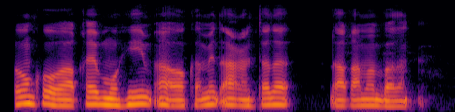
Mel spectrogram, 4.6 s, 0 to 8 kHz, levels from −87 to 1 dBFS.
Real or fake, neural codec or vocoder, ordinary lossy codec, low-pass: real; none; AAC, 48 kbps; 7.2 kHz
